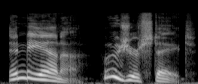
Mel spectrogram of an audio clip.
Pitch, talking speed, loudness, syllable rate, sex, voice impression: 205 Hz, 90 wpm, -17 LUFS, 4.2 syllables/s, male, masculine, adult-like, slightly unique, intense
